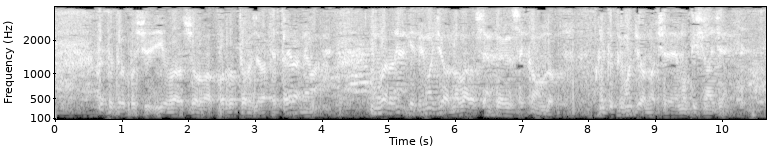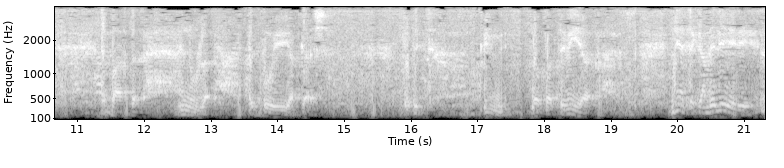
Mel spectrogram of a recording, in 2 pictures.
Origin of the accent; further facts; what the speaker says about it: Porto Torres, Sardinia, Italy; non sono sassarese, sono portorese io.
